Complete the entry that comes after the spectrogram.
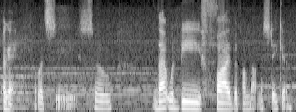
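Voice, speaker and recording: A man talks through his turn in a tabletop game at a slow pace. His voice is fairly high with a lot of fry, and he sounds careful and questioning. Faint music plays behind him. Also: level tone, low-quality recording. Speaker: player. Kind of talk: casual tabletop game talk. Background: soft music.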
